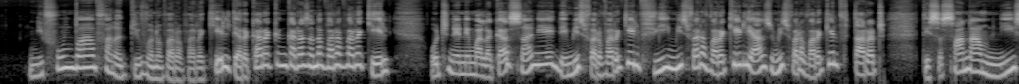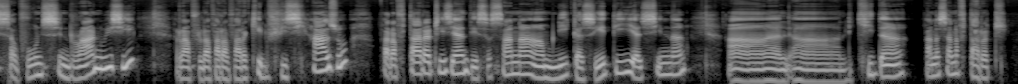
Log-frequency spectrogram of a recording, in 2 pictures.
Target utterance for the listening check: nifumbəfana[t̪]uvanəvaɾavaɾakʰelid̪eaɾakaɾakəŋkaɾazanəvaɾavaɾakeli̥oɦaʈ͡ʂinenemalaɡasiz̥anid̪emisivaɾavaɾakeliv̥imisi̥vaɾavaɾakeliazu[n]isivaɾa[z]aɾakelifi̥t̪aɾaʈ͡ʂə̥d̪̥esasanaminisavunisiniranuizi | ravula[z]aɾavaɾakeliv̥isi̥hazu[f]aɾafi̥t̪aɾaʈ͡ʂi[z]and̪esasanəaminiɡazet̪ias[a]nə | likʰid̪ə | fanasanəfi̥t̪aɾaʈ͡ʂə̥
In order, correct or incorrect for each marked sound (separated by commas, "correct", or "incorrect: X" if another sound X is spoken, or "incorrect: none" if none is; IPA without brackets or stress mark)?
incorrect: d̪, incorrect: m, incorrect: v, incorrect: v, correct, correct, incorrect: i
